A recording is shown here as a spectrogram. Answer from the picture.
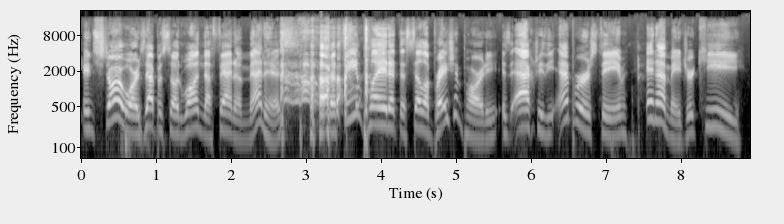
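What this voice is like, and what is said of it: TikTok explainer voice impression. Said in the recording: “Perfect TikTok voice ... my TikTok impersonation of that guy”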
